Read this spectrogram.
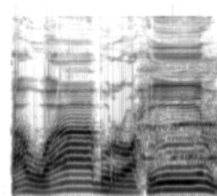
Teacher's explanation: Yang mana madnya kemudian di akhir kalimat, dan ini maka diberi hukum bahasanya mad akhir disukun. Dibacanya panjangnya 5 harokat.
